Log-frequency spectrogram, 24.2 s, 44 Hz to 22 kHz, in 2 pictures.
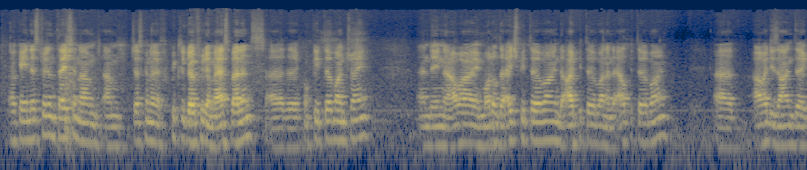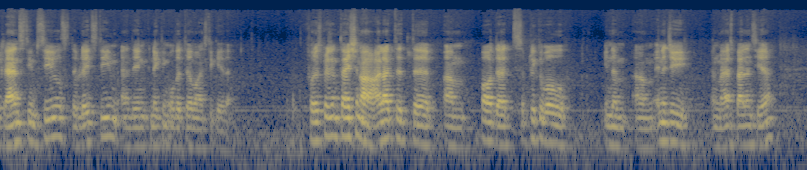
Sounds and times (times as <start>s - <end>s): Speech: 0.1s - 5.6s, 6.3s - 10.1s, 10.7s - 15.7s, 16.7s - 23.8s.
